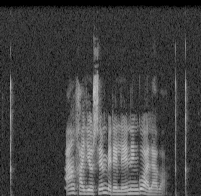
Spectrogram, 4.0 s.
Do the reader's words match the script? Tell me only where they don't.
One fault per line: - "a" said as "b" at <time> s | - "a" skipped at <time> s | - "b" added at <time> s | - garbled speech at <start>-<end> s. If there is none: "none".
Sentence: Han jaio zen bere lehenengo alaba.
none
